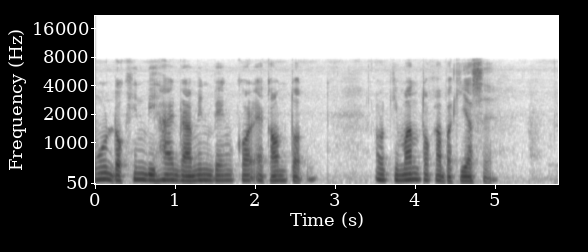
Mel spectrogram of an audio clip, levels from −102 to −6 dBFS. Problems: background sounds at intervals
